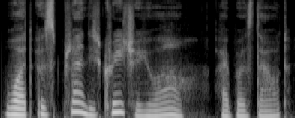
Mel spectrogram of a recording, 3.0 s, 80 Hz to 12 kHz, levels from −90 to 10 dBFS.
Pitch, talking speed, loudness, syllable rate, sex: 185 Hz, 185 wpm, -20 LUFS, 5.0 syllables/s, female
